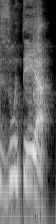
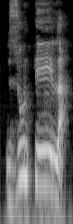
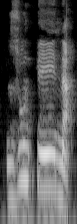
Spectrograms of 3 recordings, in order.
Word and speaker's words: zuntela: Parce que si on dit zuntea, la prononciation n'est pas coulante. Alors, on préférerait dire zuntela ou alors zuntena, selon votre variante dialectale.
